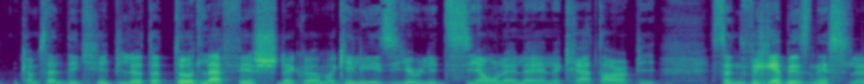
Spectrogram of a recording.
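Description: A man with a Quebec accent has a bright, sharp tone at a medium pitch, speaking at a moderate pace with fairly even intonation. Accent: Québécois French. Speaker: podcast guest. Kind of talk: casual chat.

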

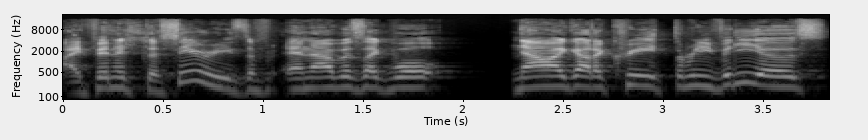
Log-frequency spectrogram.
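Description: In a very clean recording with a silent background, a man speaks loudly in a high, bright, sharp voice with an animated tone. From New Jersey. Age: 20s. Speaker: content creator. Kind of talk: casual interview chat. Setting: gaming arena studio.

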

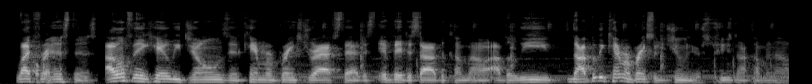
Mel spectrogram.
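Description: A man's fairly low voice at a very fast pace, hardly any pauses, ordinary pitch variation and big swings in loudness, over music in the background. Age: 30s. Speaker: college basketball commentator. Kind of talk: casual chat.

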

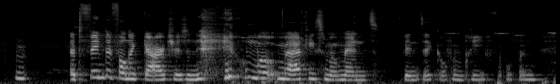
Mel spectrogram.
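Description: A woman talks at a fairly high pitch and a fairly slow pace, with ordinary pitch variation. Her loudness swings a lot, and noticeable background noise is present. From Breda. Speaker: art student and podcast hostess. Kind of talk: casual chat.

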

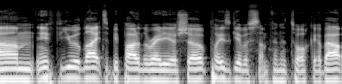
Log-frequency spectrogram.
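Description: An Australian-accented man at a medium pitch and a very fast pace, the sound dry and close with no echo against a quiet background. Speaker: podcast host. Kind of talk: casual chat.

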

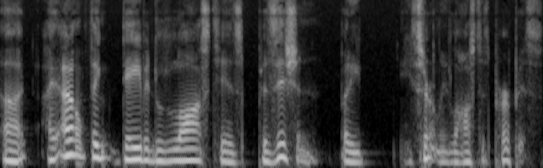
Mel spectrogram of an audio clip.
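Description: Speaking in an American accent, a man with a fairly high pitch sounds somewhat breathy, with a dark, mellow tone. He goes at a fairly slow pace with ordinary pitch variation, in a dry, close sound with no echo. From US Midwest, St. Louis area. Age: 50s. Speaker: pastor. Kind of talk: casual chat. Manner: halting.

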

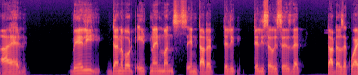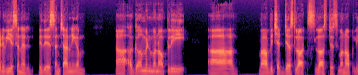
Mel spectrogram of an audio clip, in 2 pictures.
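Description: Against a quiet background, a man in an Indian accent speaks at a moderate pace and medium pitch, with very even loudness, fairly even intonation, long, frequent pauses and a dry, close sound with no echo. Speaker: telecom executive. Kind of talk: interview. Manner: halting.

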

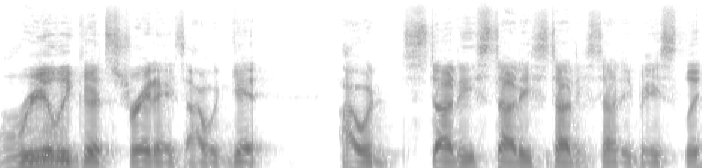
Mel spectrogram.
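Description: A man with an American accent, fairly low in pitch, with ordinary pitch variation, on a very clean recording over a silent background. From Halifax, Nova Scotia, Canada. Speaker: chiropractic student and podcaster. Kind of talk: casual interview conversation. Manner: uses filler words like 'like', conversational.

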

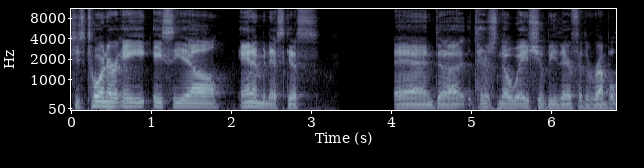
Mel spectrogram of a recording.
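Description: Fairly low in pitch, a man speaks fairly slowly in a bright, sharp tone with ordinary pitch variation. The recording is very clean, with a silent background. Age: 30s. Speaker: wrestling podcast host. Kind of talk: casual chat.

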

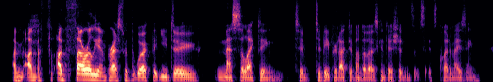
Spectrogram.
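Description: This man has an ordinary speaking voice at medium pitch, with lively intonation and a fairly quick pace. His loudness swings a lot, over a quiet background. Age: 40s. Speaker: podcast host and plant breeder. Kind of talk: casual interview.

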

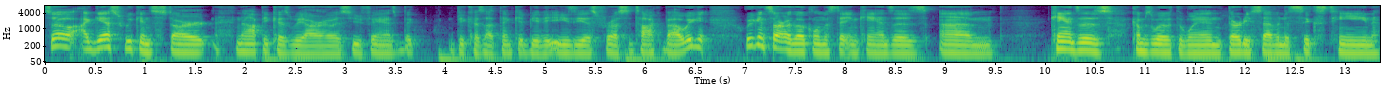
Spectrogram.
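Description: In a very clean recording with a silent background, a man uses a plain, everyday voice of medium pitch, with ordinary pitch variation and a moderate pace. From Texas, San Antonio. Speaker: sports podcast co-host. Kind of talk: casual chat.

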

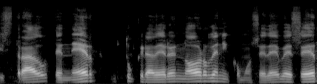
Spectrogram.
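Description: A man with a plain, everyday voice at medium pitch, at a moderate pace with ordinary pitch variation, in a dry, close sound with no echo. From Mexico. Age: 30s. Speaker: veterinarian and dog trainer. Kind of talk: casual interview chat.

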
